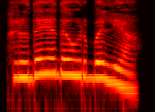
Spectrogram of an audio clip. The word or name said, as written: ಹೃದಯದೌರ್ಬಲ್ಯ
